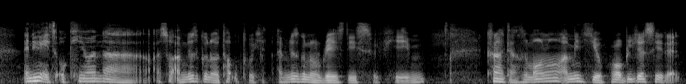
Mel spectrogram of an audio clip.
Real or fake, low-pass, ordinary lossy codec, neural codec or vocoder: real; 7.2 kHz; Opus, 16 kbps; none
